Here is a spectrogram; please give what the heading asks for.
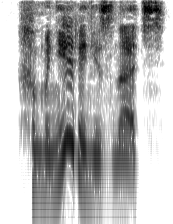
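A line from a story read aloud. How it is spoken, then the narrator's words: Dry. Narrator (Russian): сухо сказала Касси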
